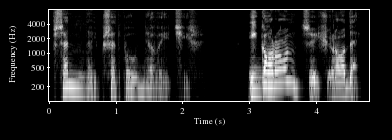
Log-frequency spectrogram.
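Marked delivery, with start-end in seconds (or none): 3.0-4.7 very high, raised cry; high-pitched acted yell; hollering old aunt. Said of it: "Darła się Ewi co sił w płucach".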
